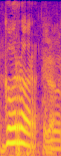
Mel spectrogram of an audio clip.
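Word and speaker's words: gharar: apa ya masir horor goror Apa itu Ustaz artinya goror ya jangan horor ya horor bukan horor horor film Iya kalau horor film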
